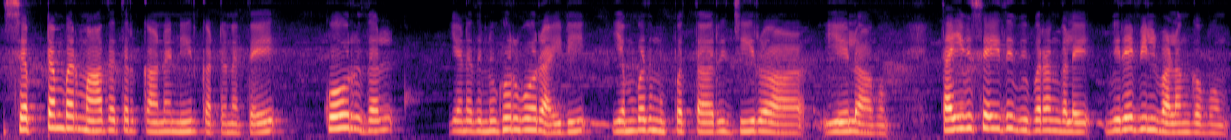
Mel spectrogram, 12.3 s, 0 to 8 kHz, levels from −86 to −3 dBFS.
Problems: background sounds at intervals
